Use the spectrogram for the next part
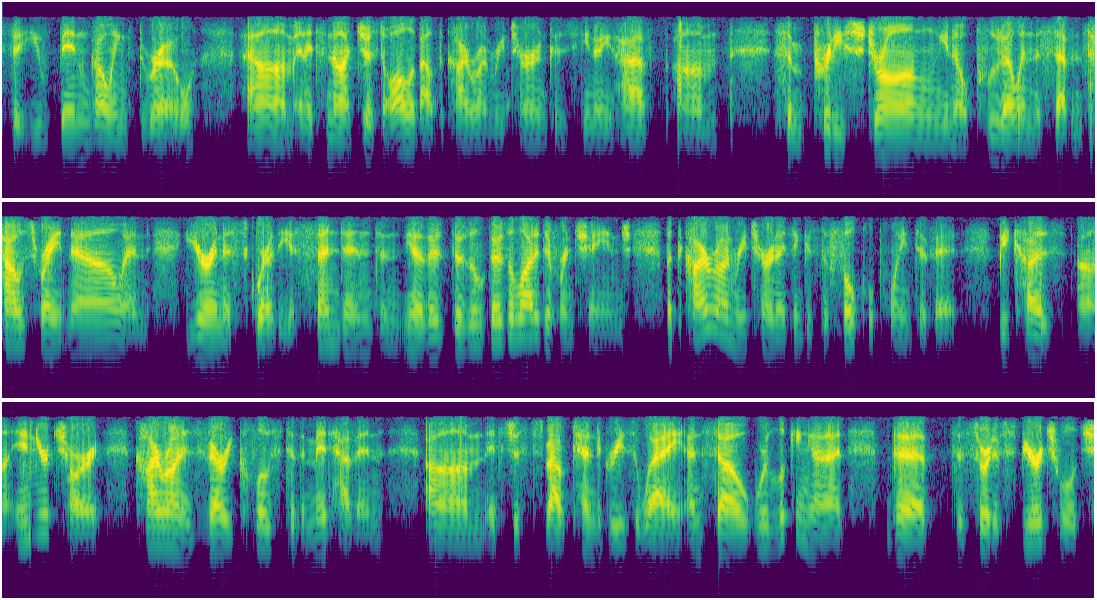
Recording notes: This is a call in show with live mini astrology readings.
